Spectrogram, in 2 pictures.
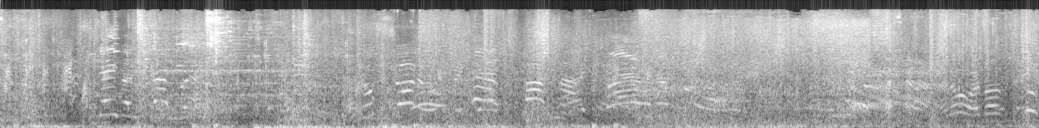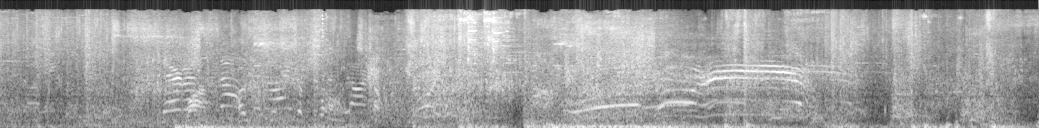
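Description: Weapons strike and slash in quick, heavy blows.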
